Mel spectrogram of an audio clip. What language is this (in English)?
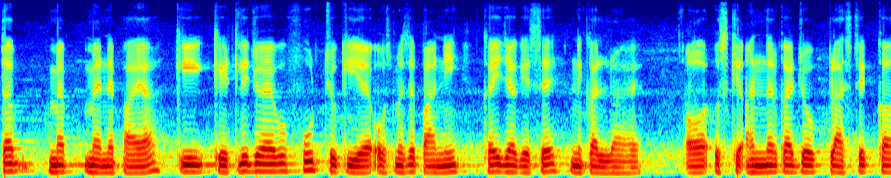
Hindi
